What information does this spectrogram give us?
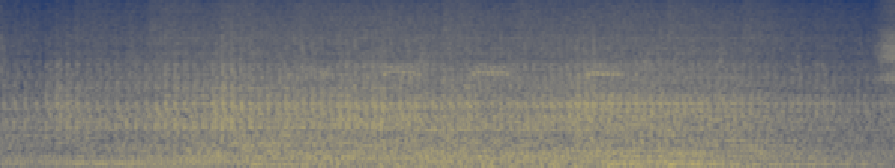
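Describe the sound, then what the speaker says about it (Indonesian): A large tractor with wide tyres drives over tilled farm soil, its engine running with a steady, loud diesel rumble and knocking throb that holds constant throughout. "Traktor besar dengan ban lebar berjalan di atas tanah yang telah diolah"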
